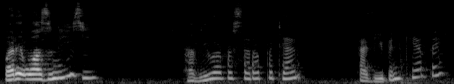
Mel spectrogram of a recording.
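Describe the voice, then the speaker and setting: A woman's voice: high voice, sing-song, normal speed, warm tone. An older woman reading a children's picture book aloud expressively, as a grandmother would, with questions to the young listener.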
